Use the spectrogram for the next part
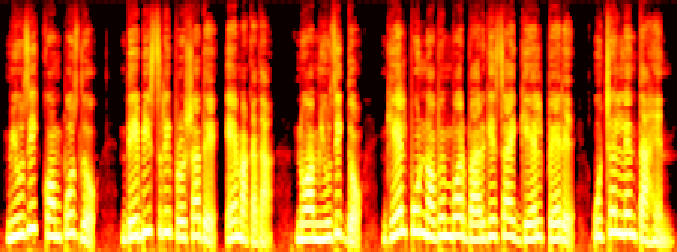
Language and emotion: Santali, neutral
